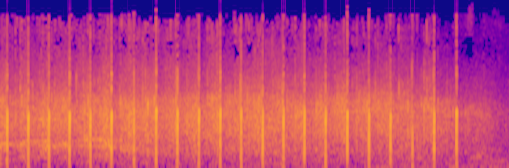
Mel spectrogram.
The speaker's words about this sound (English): doesn't she do a great job? Give her a little clap, you know.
